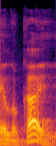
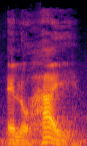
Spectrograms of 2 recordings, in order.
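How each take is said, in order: First: The middle consonant is a k sound. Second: The middle consonant is an h sound. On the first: It is a substitute form that avoids the actual name. The speaker calls it wrong. "you don't say Elokai" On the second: It is the actual divine name, used in prayer. The speaker calls it right. "You say the actual name"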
